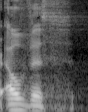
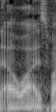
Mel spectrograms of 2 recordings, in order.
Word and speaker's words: Elwes: He continued on his normal ways, and there were three gentlemen named Chris Sarandon, Cary Elwes, or Elvis, apparently, is how you really pronounce it. – Really? – Yeah, I've been saying Elwes my whole life.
